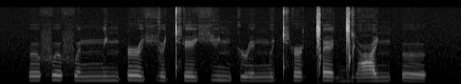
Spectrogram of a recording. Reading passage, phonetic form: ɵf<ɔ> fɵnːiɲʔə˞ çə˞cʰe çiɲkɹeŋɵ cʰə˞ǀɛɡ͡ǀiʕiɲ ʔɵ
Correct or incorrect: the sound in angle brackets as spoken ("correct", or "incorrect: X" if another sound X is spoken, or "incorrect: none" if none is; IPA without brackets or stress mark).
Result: incorrect: ɵ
